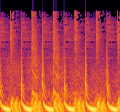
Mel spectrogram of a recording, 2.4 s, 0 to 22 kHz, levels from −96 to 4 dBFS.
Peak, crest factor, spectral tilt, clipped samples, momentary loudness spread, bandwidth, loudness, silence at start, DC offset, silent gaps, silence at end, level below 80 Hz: 0 dBFS; 8 dB; -5.5 dB/octave; under 0.1%; 1 LU; 16 kHz; -9 LUFS; 0 s; under 0.1%; none; 0 s; -12 dBFS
